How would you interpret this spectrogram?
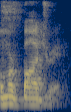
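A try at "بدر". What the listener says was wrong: I think you're pronouncing it wrong. Badr. It's difficult for native speakers to get the D and R together. So it's Badr.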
